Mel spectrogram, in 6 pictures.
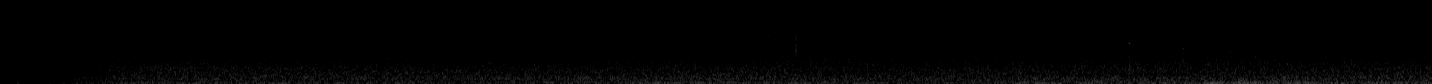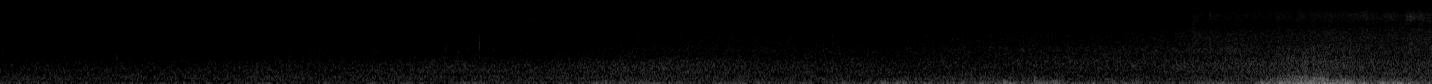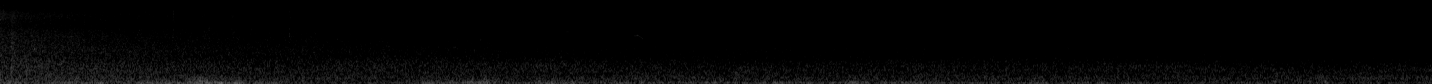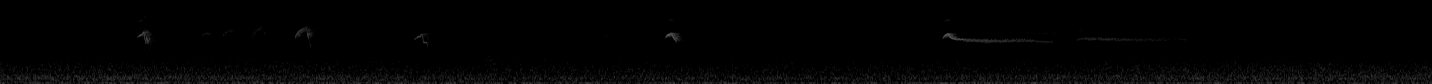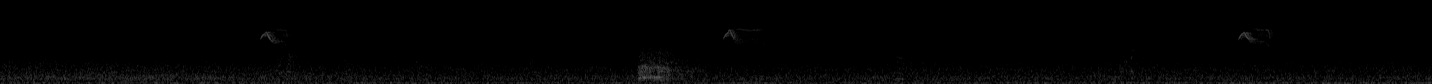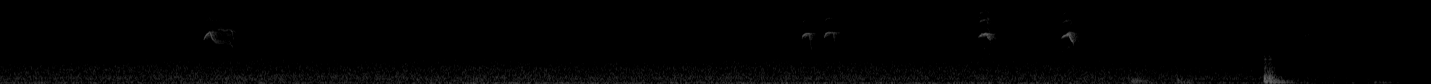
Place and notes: In the woods, Birds singing, the wind
Zoom H2n MS +XY
Lüdao Township, Taitung County, Taiwan, 30 October 2014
